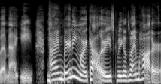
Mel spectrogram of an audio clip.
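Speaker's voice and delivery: animated, swooping sing-song voice. Imitating viewers who object in the comments: imitating commenters. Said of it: "I can hear you in the comments being like".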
